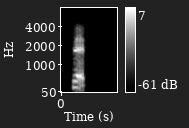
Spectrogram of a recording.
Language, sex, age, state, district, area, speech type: Tamil, male, 30-45, Tamil Nadu, Chengalpattu, rural, conversation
